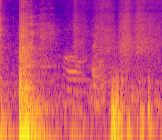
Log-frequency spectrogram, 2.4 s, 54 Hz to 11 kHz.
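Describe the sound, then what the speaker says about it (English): The cabin door of room 337 on B deck of the Queen Mary ship in Long Beach swings shut with a heavy near thud, followed by a softer knock amid talking. "Let's close this door first and put this down."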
